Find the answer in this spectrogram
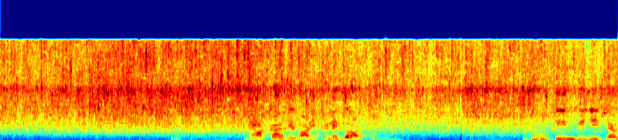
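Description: Yardlong beans sizzling steadily in hot vegetable oil in a nonstick frying pan over a medium-to-high gas flame, softening as they fry, with a spatula stirring them now and then.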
